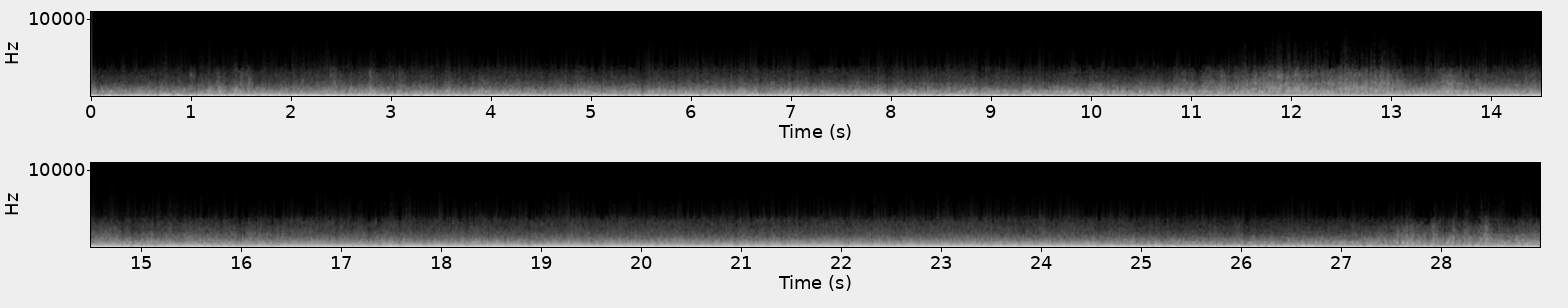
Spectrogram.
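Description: Opel Commodore A's straight-six engine running steadily at low revs while the car rolls slowly, heard from inside the car. The pitch stays nearly level, with a short rise in harsher noise about twelve seconds in.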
